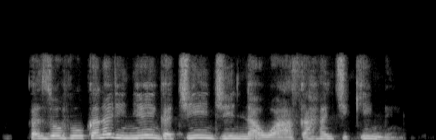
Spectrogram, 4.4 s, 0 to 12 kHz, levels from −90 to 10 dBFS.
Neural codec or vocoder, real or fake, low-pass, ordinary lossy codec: codec, 16 kHz, 4.8 kbps, FACodec; fake; 7.2 kHz; MP3, 64 kbps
